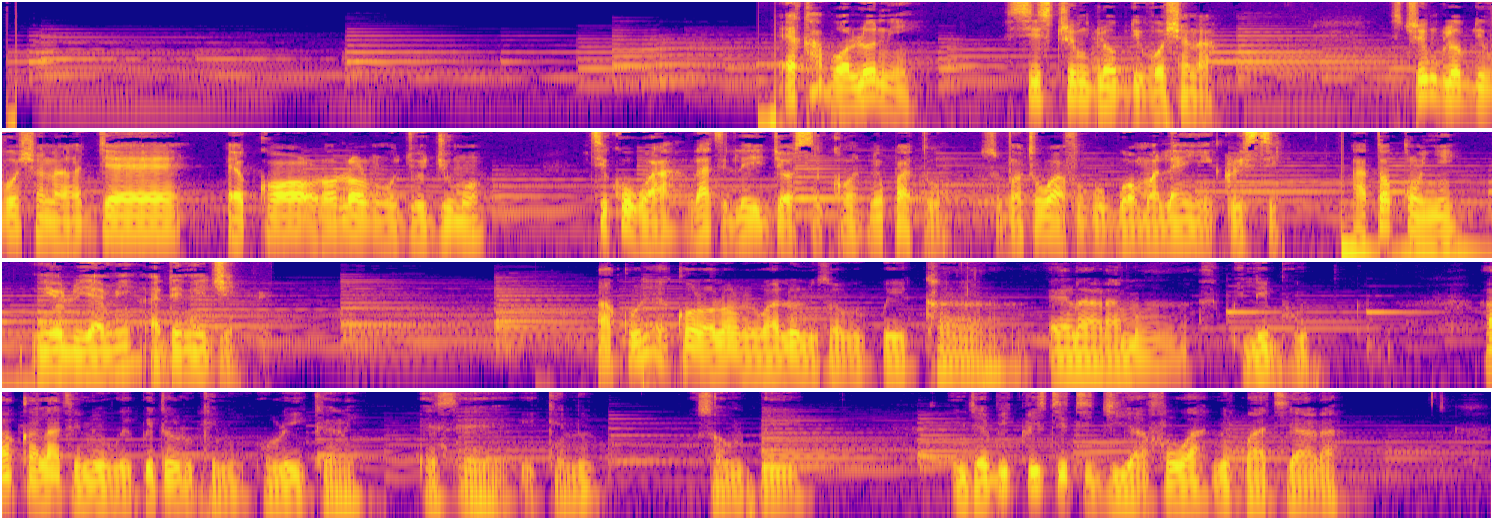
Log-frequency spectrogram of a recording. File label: Devotional Audio Yoruba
